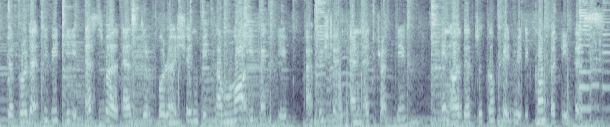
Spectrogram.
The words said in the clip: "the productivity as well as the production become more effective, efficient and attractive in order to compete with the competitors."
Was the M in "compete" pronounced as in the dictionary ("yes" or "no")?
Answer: yes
